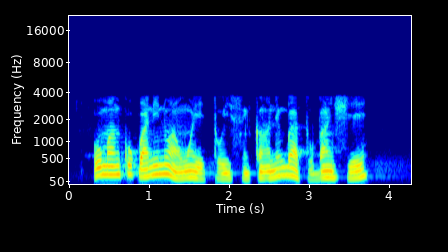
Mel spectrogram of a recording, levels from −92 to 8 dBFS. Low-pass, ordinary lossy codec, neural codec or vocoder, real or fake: 3.6 kHz; none; none; real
